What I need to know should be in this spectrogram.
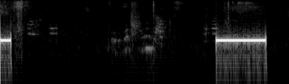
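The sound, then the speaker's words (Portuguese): Ringback tone of a phone call going unanswered: steady single-pitch tone bursts, one clipped at the start and another lasting about a second later on, with faint talk in the gap between. “Faz com ele uma ligação, cara. The number is not answering.”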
